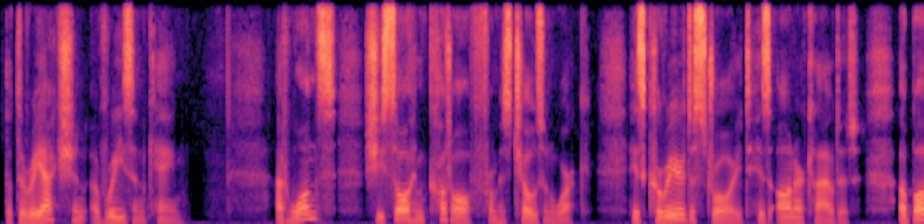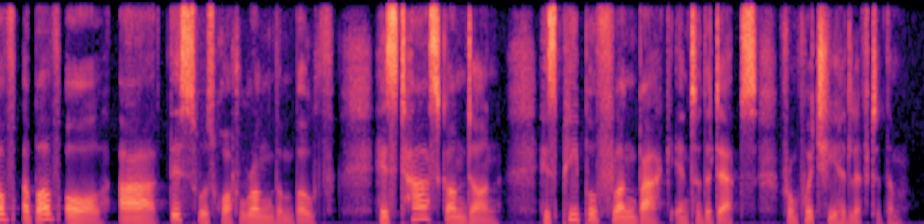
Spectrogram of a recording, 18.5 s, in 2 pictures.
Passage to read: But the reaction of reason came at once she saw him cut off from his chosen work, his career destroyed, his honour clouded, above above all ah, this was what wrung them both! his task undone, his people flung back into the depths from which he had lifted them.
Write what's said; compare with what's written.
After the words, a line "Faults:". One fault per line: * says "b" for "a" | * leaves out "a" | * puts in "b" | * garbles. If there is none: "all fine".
But the reaction of reason came at once she saw him cut off from his chosen work, his career destroyed, his honour clouded, above above all ah, this was what wrung them both! his task undone, his people flung back into the depths from which he had lifted them.
Faults:
all fine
